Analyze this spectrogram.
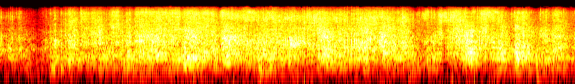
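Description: Latex modelling balloons rubbing under the fingers as they are twisted and fastened: a continuous, loud, dense scratchy rubbing.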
